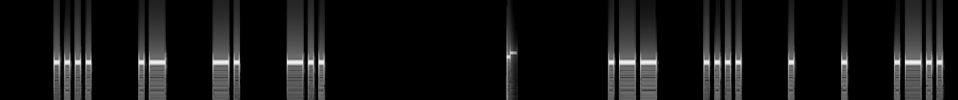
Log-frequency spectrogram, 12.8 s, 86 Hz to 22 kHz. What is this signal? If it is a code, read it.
Morse code, heard as a keyed tone, about 17 wpm, spaced as for 10 wpm, 700 Hz. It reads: HAND WHEEL
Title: 3x Character Spacing - Top 500 Words - 17wpm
